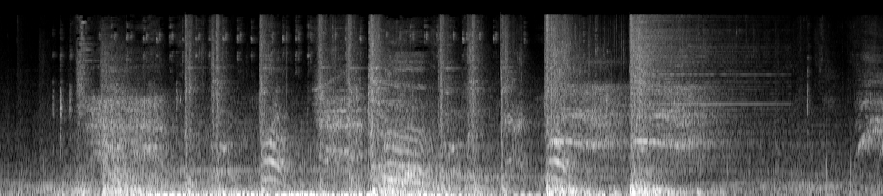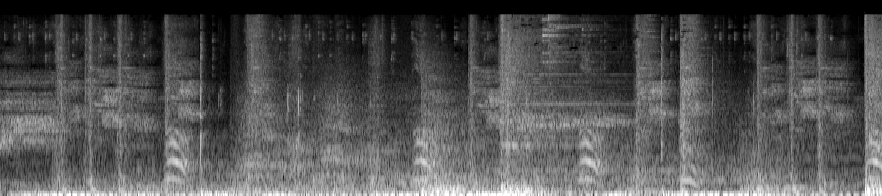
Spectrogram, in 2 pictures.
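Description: Blades slash and swoosh in quick bursts.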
